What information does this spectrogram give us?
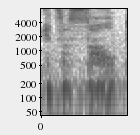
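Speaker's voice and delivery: hushed, sneaky whisper, barely audible, very quiet. Retelling hinting the prize answer to a customer: imitating saying it really quietly. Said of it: "I would say it really quietly".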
